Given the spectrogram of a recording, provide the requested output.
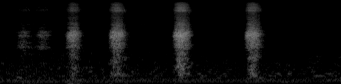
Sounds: Sniff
